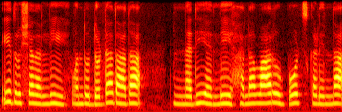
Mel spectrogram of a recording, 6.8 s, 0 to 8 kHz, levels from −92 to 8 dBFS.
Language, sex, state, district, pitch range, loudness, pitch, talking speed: Kannada, female, Karnataka, Mysore, 220-240 Hz, -17 LUFS, 230 Hz, 80 wpm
